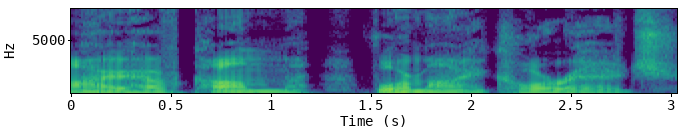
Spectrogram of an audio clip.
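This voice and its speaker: This man uses a raspy, put-on character voice. His pitch is medium, and the recording is very clean with a silent background. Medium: audio drama.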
